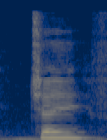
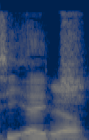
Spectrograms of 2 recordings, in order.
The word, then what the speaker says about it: Che: Che Fihaki. – So it's Che, like Che Guevara. – No. So Che Guevara is Che. This is Chay.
